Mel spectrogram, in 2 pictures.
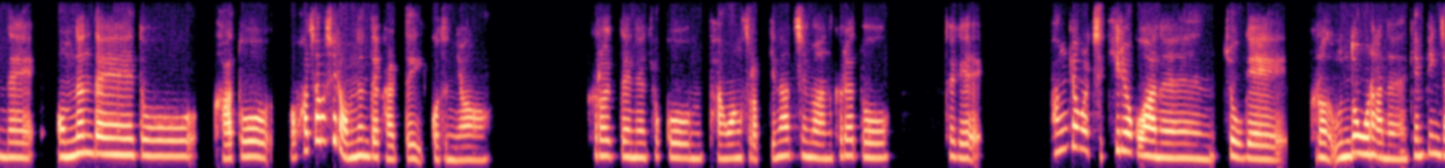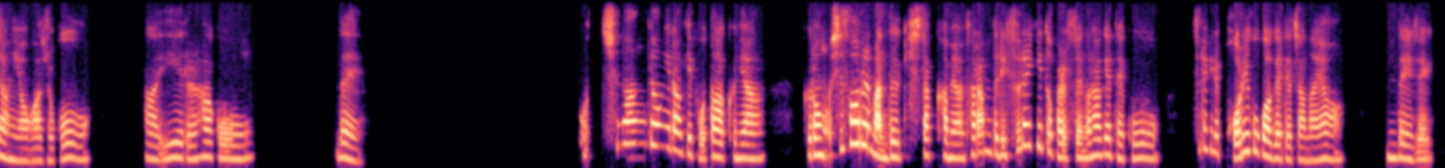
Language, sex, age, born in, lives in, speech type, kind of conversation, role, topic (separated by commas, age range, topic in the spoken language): Korean, female, 40-44, United States, United States, conversation, unstructured, none, 바다와 산 중 어디에서 더 휴식을 취하고 싶으신가요?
